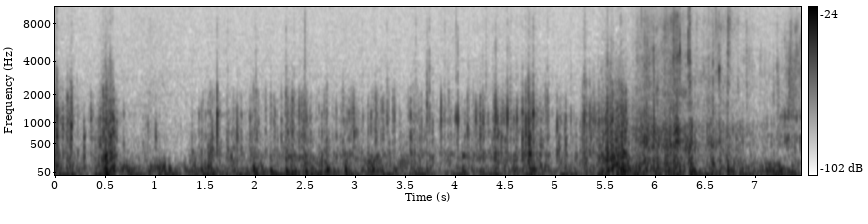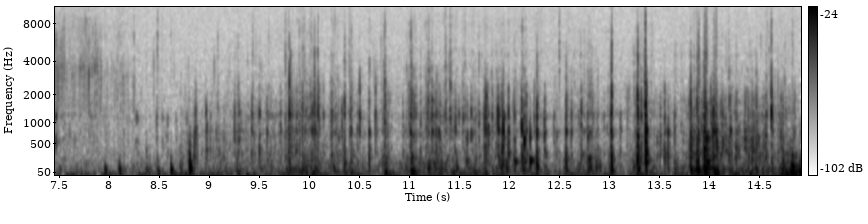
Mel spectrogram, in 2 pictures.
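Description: A clear, soft rubber spiky squishy ball is squeezed in the hand while long nails scratch and pluck its spikes close to the microphone. The result is a quiet, close stream of dense rubbery scratching and crackling, soft squishing, and small sharp plucks, weighted toward low tones with brief bright clicks.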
